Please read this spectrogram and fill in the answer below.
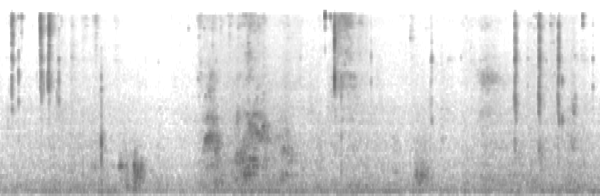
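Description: Faint irregular clicks and taps of a stylus on a drawing tablet as handwriting goes down, with a soft rustle about two seconds in; otherwise near silence.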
